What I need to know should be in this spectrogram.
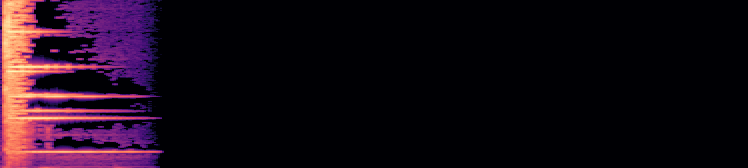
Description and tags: Single hit with the clapper on a handbell, compressed and equalized with the intention of creating a lift bell sound effect.
If you use this sound I would love it if you could send me a message saying what you did with it.
bell, ding, elevator, handbell, lift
